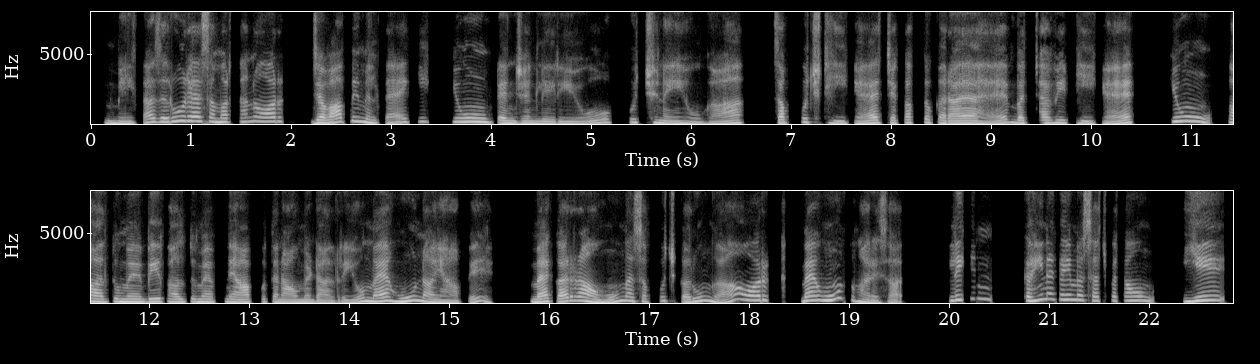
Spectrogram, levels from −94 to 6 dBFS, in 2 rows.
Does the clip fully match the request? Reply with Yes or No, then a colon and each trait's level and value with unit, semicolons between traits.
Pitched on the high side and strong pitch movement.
Yes: high, 205 Hz; wide, 8.4 semitones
